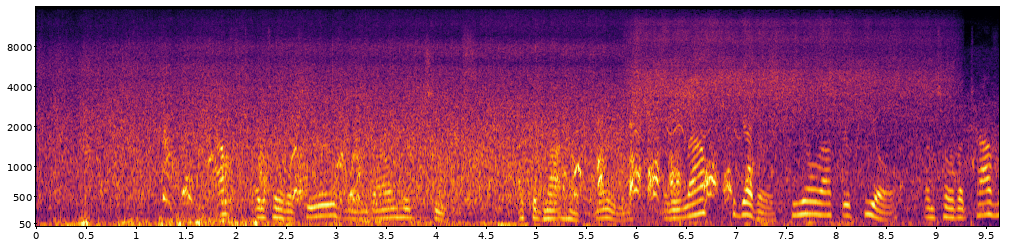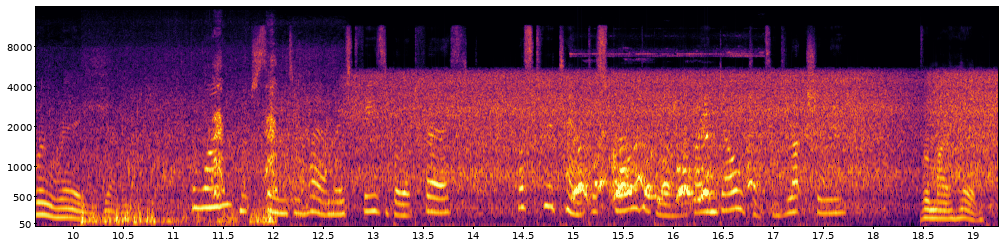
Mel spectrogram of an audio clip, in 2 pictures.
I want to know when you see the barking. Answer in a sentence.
The barking can be heard from 1.2 to 3.3 s, from 5.2 to 7.2 s, from 10.1 to 12.1 s and from 14.9 to 16.9 s.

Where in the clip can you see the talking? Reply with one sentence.
The talking can be heard from 1.8 to 17.8 s and from 18.4 to 19.2 s.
